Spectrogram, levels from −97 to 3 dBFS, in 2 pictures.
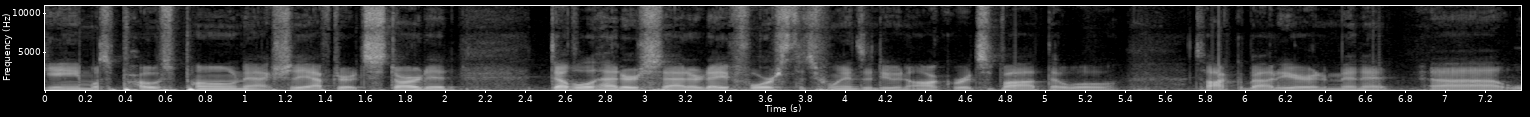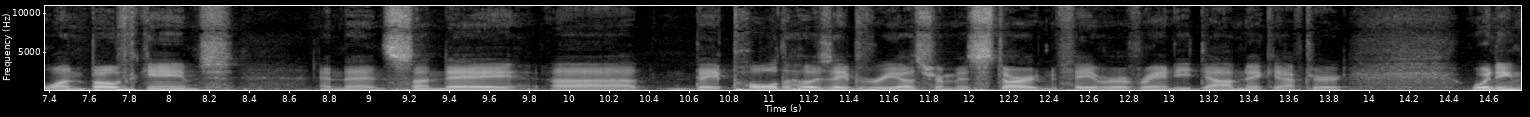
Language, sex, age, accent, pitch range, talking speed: English, male, 30-49, American, 95-115 Hz, 185 wpm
